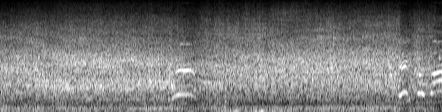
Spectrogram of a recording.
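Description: Steady rush of wind and road noise through an open car window at highway speed.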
